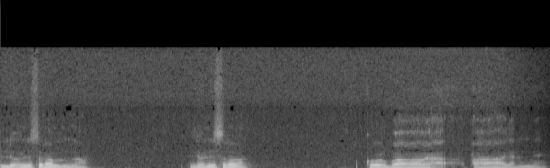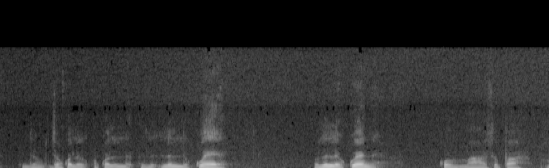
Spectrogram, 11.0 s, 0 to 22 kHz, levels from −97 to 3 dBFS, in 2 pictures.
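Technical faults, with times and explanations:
Throughout: low bit depth with dither. The audio is carried at 8 bits, and dither added before rounding turns the quantisation error into a steady, even white hiss, roughly 30 dB below the signal. It stays constant with no grainy distortion on quiet passages.
3.84–4.94 s: drift correction step. The sound slows by about 6% and drops about 106 cents, roughly a semitone, for about a second, then snaps back to normal speed and pitch. This is likely clock-matching software stepping the playback rate to rebalance its buffer.
5.73–7.80 s: automatic gain rising. After the talker moves back from the microphone around 5.0 s, the input falls by about 14 dB. The gain control responds by raising its gain about 4 dB over two seconds, so voice and room noise swell together.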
